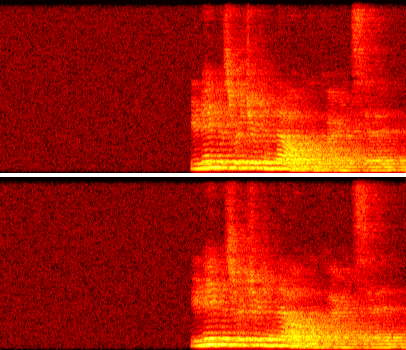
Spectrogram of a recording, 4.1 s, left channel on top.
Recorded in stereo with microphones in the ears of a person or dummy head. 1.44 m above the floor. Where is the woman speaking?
45° left (ahead or behind), 2.5 m.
